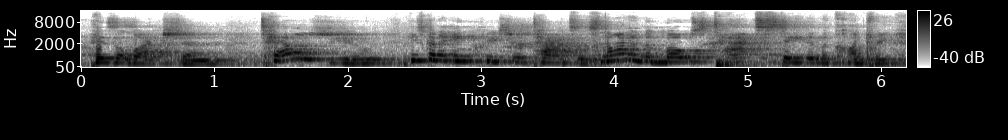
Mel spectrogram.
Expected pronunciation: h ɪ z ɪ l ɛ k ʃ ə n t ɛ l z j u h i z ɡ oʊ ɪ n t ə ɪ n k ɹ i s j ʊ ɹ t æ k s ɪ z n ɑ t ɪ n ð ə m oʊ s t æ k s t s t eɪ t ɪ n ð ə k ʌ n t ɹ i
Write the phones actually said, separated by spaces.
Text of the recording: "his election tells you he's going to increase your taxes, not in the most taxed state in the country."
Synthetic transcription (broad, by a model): h ɪ z ɪ l ɛ k ʃ ə n t ɛ l z j u h i z ɡ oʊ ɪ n t ɪ n k ɹ i s j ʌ ɹ t æ k s ɪ z n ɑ t ɪ n ð ə m oʊ s t æ k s s t eɪ t ɪ n ð ə k ʌ n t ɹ i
